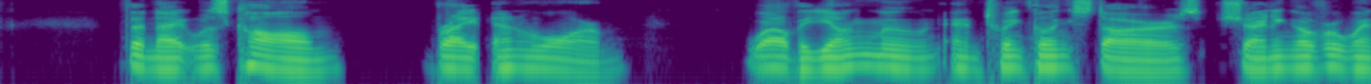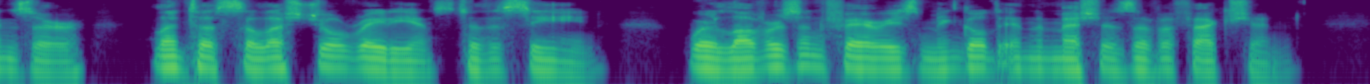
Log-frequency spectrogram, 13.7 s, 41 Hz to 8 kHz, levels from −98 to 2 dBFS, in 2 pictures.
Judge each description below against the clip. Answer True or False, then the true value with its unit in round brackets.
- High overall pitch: False (110 Hz)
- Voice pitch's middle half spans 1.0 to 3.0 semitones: True (2.6 semitones)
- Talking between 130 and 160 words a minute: True (150 wpm)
